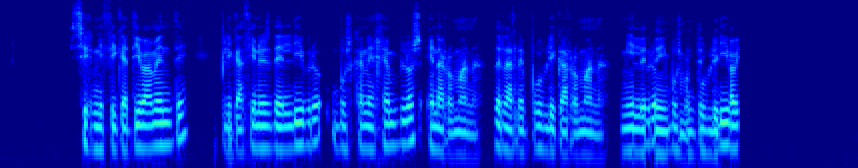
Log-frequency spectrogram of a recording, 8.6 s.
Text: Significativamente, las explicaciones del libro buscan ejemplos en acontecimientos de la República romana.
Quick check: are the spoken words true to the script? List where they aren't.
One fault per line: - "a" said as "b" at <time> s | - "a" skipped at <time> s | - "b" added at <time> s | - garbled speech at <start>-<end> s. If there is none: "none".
- "las" skipped at 1.9 s
- "acontecimientos" said as "romana" at 4.4 s
- garbled speech at 6.2-7.4 s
